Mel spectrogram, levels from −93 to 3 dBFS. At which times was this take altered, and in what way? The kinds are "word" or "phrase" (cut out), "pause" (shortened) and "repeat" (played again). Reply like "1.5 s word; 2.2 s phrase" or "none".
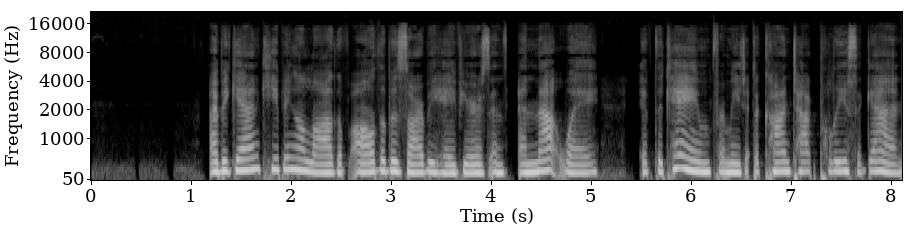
4.1 s word; 5.7 s word; 6.6 s phrase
